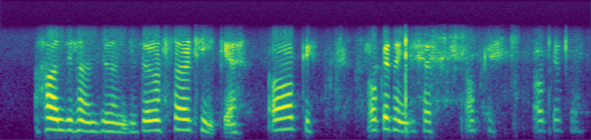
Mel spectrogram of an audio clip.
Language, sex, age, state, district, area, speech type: Punjabi, female, 30-45, Punjab, Mohali, urban, conversation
